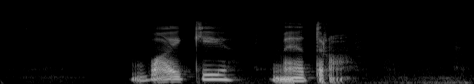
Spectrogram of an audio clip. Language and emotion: Russian, sad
